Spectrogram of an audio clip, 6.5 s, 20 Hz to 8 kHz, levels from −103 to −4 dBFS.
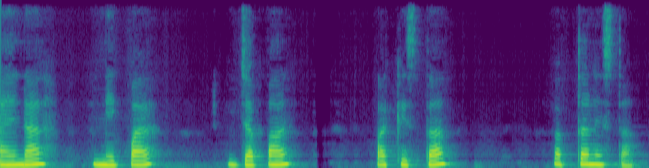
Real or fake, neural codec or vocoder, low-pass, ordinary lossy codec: fake; codec, 16 kHz, 0.5 kbps, FunCodec, trained on LibriTTS, 25 frames a second; none; none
